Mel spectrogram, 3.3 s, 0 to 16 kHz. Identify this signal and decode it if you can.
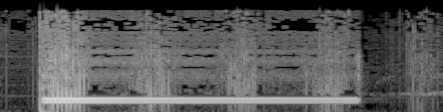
Dial tone (North America), 350 + 440 Hz.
